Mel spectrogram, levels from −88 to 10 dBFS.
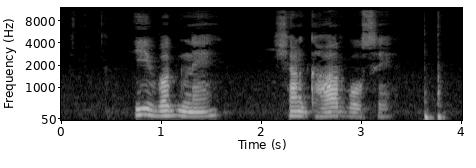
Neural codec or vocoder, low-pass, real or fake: none; 10.8 kHz; real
